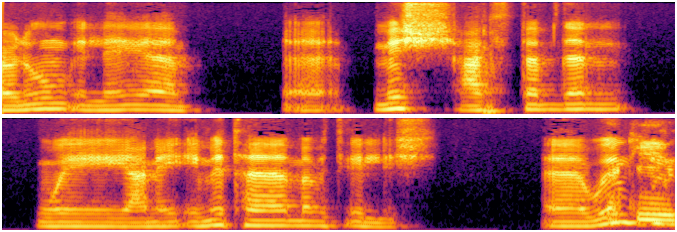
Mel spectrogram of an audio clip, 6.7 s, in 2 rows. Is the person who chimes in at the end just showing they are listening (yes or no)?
yes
